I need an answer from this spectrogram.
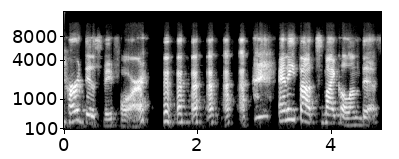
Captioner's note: chuckling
